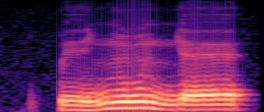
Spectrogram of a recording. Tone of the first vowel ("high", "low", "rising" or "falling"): low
